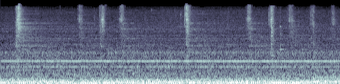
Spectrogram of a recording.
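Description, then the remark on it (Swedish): A Land Rover Defender drives uphill on a narrow, winding road with small steep slopes, its engine droning in a steady low rumble for several seconds, with scattered sharp rattles and knocks over the top. “Vägen blir smalare och krokigare medan bilen kör upp och ner för småbranta backar.”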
